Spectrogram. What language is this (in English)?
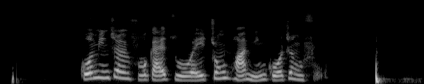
Chinese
